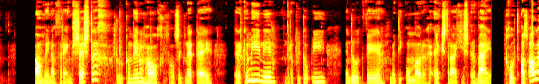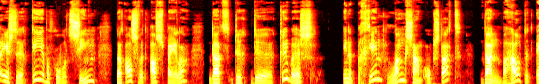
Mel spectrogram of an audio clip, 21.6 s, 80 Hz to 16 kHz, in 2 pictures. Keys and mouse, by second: 2.3 g, 5.8 i.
